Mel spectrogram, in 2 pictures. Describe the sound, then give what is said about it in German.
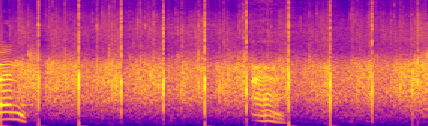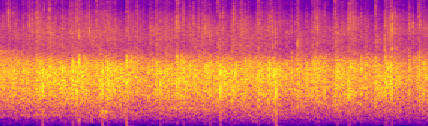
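An audience in a church applauds steadily during a church service, a dense wash of many hands clapping that swells slightly after a few seconds, with a few sharper individual claps standing out near the start. “Geben wir ihnen mal einen fetten Applaus.”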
